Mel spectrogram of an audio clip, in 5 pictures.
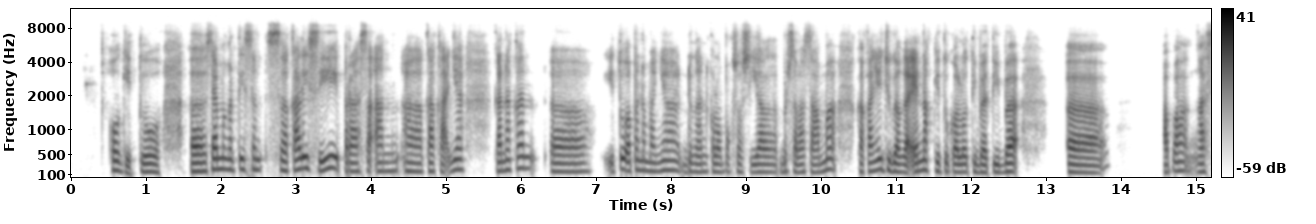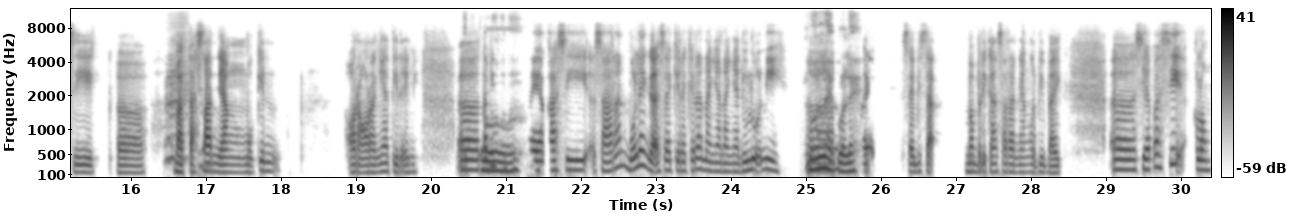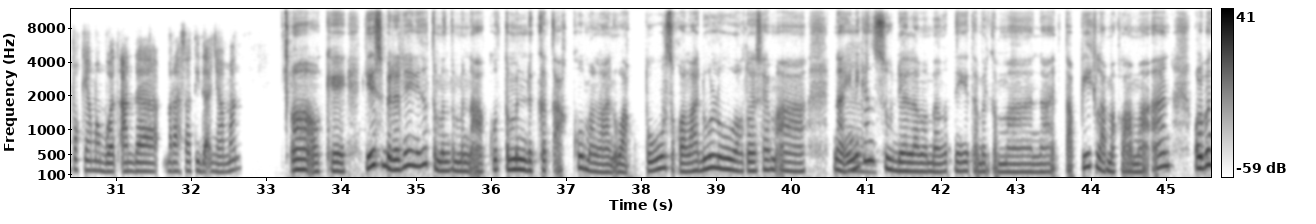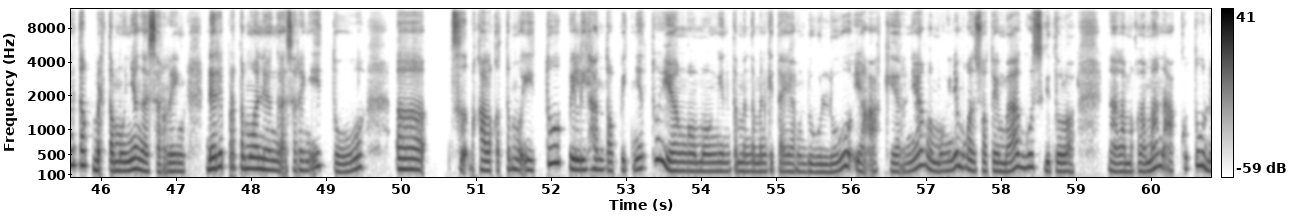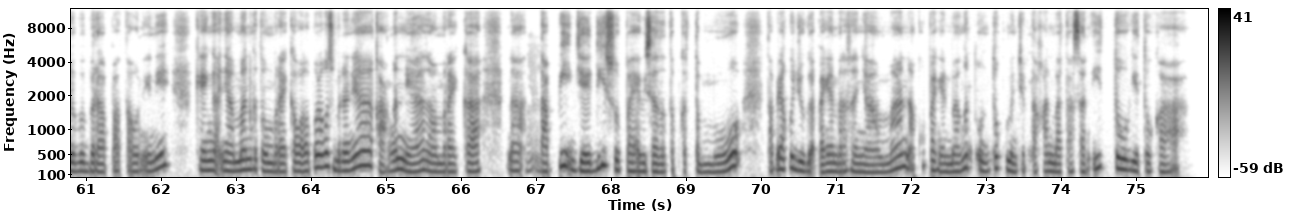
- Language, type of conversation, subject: Indonesian, advice, Bagaimana cara menetapkan batasan yang sehat di lingkungan sosial?
- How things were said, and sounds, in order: other background noise; sneeze; tapping; tsk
